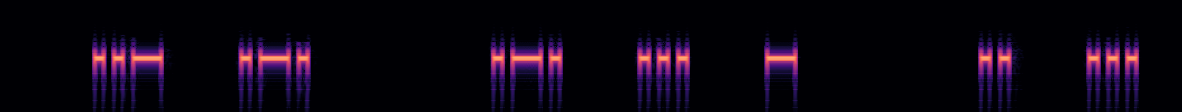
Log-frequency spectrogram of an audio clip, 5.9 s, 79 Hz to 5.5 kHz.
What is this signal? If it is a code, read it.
Morse code, heard as a keyed tone, about 25 wpm, spaced as for 15 wpm, 600 Hz. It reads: UR RST IS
